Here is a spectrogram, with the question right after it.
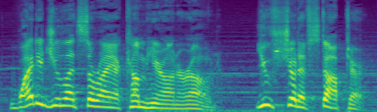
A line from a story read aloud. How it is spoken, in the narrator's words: Navi and Rin were yelling at him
